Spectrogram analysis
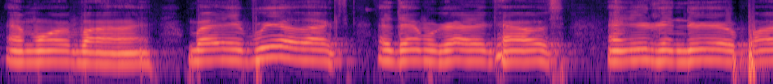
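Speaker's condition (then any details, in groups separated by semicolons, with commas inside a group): Motor neuron degeneration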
